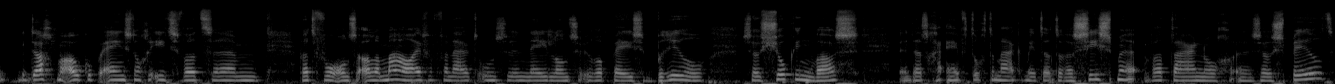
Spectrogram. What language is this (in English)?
Dutch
